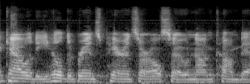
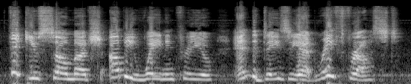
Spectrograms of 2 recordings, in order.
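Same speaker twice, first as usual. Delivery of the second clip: put-on higher, downcast young woman's voice; voiced NPC girl; 10 semitones higher, 3 dB louder than usual. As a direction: play the gloomy girl asking a favour, pitched up. Same NPC thanks the player.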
